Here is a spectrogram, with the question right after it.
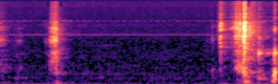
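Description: Scissors snip paper for a Halloween coffin bookcase craft project, in a few faint, crisp cuts: one short snip, a pause, then two or three quick ones, with no talk.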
